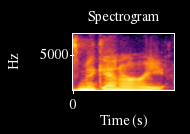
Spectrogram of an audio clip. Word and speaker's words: McEnery: I feel like you write into a couple podcasts that I listen to, and I feel like people have had issues perhaps pronouncing your last name correctly. So my last name's McEnery. I understand. It's very easy to have a mistake said about your last name. – I'm Darren, D-A-E-R-O-N.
